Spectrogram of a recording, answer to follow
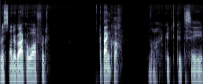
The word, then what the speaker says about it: Abankwah: Abankwah. Oh, good to see you pronounce it right.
